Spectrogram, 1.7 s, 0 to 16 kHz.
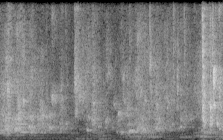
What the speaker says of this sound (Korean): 물에 깨끗이 3번 정도 씻어주고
